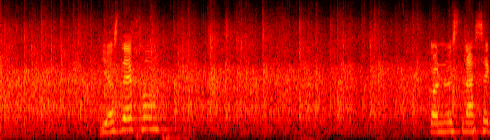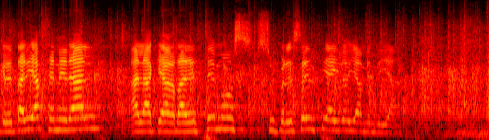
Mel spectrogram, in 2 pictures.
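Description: A woman speaks briefly and cheerfully into a microphone.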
